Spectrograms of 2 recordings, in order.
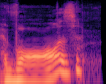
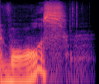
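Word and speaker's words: Vosges: Za to vděčí pohoří Vogéze, vyslovujeme Vóz, chránící region ze západu, na jehož úpatích a svazích nalezneme všudy přítomnou vinnou révu.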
